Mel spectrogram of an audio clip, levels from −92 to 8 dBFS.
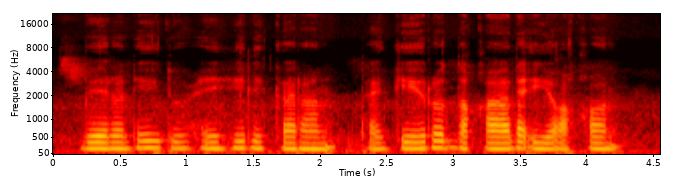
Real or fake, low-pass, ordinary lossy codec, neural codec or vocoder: real; none; none; none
